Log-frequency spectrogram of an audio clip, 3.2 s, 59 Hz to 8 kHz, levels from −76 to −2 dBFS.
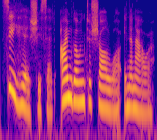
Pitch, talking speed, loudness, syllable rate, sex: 195 Hz, 210 wpm, -18 LUFS, 4.9 syllables/s, female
